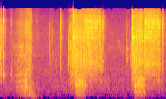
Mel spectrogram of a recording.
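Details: Worn-out Craftsman chainsaw bought for parts, no muffler, only backfired earlier: three slow, uneven pull-cord rasps with a light, easy spin and no firing; next to zero compression.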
